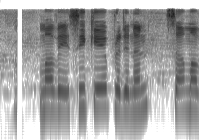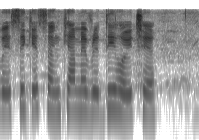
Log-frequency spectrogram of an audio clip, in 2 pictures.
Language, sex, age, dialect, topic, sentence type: Maithili, male, 18-24, Eastern / Thethi, agriculture, statement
